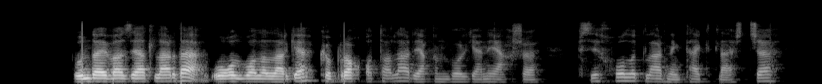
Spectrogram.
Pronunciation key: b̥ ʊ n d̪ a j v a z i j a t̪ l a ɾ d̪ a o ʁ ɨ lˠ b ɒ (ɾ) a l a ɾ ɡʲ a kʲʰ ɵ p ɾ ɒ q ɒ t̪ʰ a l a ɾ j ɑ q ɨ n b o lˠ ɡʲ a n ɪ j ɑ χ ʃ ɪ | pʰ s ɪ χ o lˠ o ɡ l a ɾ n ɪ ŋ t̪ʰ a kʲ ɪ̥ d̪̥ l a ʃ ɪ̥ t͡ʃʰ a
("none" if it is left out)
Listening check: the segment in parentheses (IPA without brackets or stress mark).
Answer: l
